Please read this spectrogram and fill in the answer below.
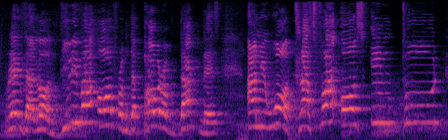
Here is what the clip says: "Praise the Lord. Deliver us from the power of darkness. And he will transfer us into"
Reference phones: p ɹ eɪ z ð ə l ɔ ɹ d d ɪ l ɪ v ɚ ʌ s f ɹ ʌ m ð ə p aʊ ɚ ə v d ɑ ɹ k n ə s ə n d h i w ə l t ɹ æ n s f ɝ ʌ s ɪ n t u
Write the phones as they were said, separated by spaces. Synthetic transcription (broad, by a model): p ɹ eɪ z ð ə l ɔ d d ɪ l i v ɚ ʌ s f ɹ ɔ m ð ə p aʊ ɚ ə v d ɑ k n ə s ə n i w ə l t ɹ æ s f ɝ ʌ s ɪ n t u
